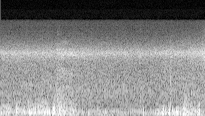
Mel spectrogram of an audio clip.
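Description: Wind buffeting the camera microphone in gusts, an uneven low rumble, over a faint steady hiss.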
